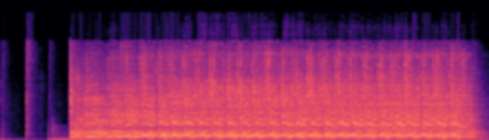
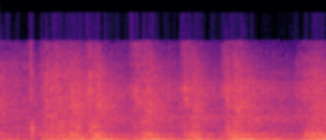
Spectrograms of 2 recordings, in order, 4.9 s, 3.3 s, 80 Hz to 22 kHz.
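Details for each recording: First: 69½ A12 Super Bee engine on the run stand before installation, first start attempt: starter churns steadily about four seconds, engine never catches; some fuel lines later found not fully tightened. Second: 440 Six Pack (three two-barrel) V8 for the 69½ A12 Super Bee on an engine run stand, first start after tightening fuel lines for its warm-up: deep, lumpy rumble with throttle blips, firing even and steady; runs good.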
